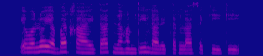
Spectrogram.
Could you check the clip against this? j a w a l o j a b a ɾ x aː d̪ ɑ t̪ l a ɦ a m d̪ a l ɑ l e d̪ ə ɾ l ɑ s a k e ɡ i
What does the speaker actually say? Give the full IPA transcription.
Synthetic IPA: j a w a l o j a b a ɾ x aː d̪ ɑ t̪ l a ɦ a m d̪ e l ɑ ɾ e t̪ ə ɾ l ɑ s a k e ɡ i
